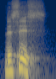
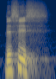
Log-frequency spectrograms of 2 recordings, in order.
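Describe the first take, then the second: The two takes are said the same way.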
